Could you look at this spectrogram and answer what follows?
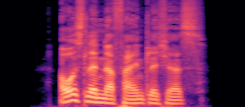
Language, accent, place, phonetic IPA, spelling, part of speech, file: German, Germany, Berlin, [ˈaʊ̯slɛndɐˌfaɪ̯ntlɪçəs], ausländerfeindliches, adjective, De-ausländerfeindliches.ogg
- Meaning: strong/mixed nominative/accusative neuter singular of ausländerfeindlich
